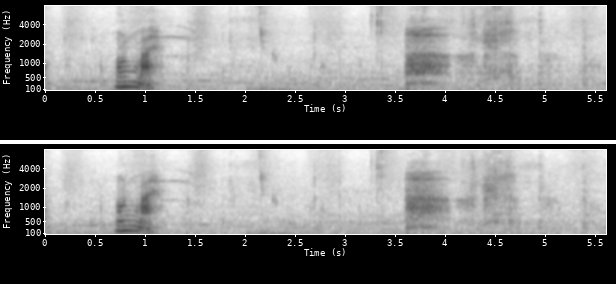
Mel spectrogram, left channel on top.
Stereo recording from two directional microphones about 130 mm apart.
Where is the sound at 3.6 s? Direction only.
30° right (ahead or behind).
